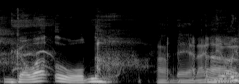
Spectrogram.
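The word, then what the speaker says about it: Goa'uld: Would you rather face a gold system lord or a wraith commander? You're pretty close. Goa.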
